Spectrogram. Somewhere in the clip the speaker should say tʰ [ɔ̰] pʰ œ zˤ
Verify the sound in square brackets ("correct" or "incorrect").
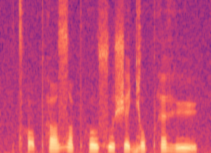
correct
